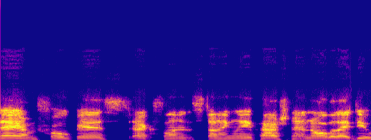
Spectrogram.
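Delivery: low, flat voice without feeling. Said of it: "if you say that with, like".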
